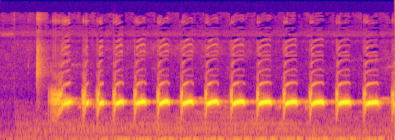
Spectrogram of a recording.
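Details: Local Indonesian zebra dove in full song, played to prompt other doves to answer: a steady, even run of about fourteen short, hollow coo notes, roughly four per second, over a low background murmur.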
